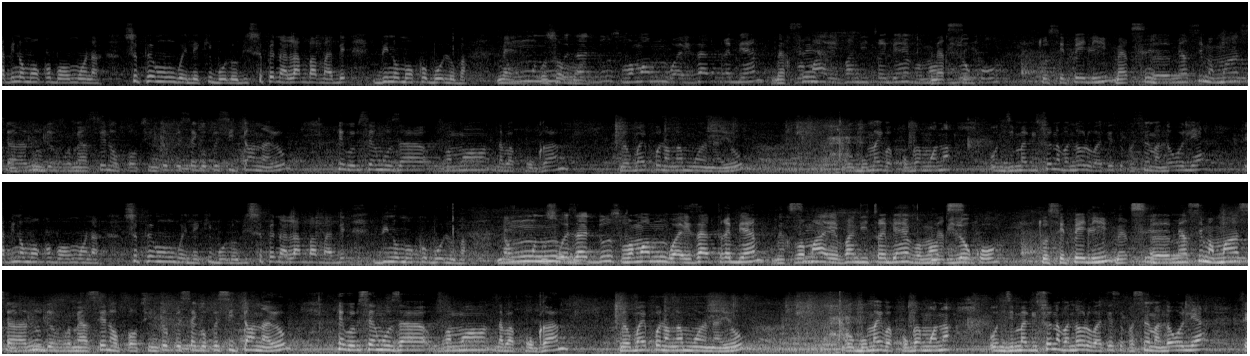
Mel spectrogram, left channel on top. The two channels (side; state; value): left; quieter; 12.2 dB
